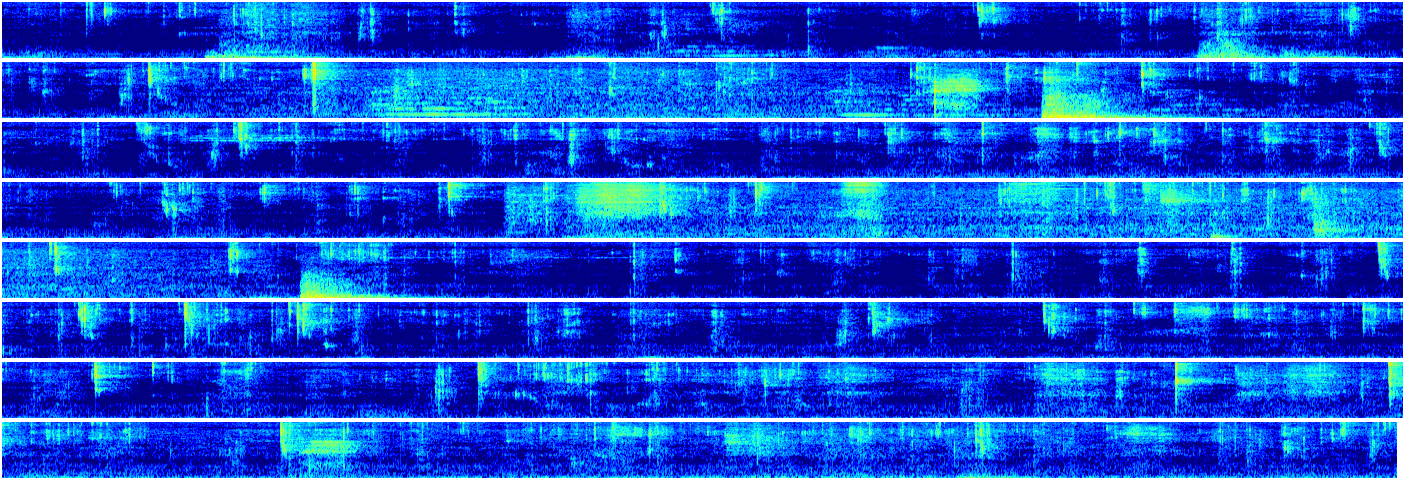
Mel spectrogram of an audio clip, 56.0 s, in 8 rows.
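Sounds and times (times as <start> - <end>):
wet mouth chewing: 0.2 - 4.2, 4.8 - 56.0
food crunching: 4.8 - 29.3, 30.2 - 56.0
dull thump: 29.5 - 30.0.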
